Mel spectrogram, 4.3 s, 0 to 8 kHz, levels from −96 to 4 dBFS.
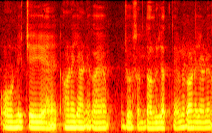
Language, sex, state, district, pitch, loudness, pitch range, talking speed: Hindi, male, Uttar Pradesh, Shamli, 130 Hz, -15 LUFS, 125-135 Hz, 240 wpm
